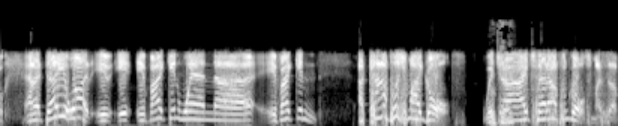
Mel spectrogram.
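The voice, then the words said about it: Texan accent. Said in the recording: “That's an interesting accent you have. ... Wiley, Texas, brother. ... Texan through and through.”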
